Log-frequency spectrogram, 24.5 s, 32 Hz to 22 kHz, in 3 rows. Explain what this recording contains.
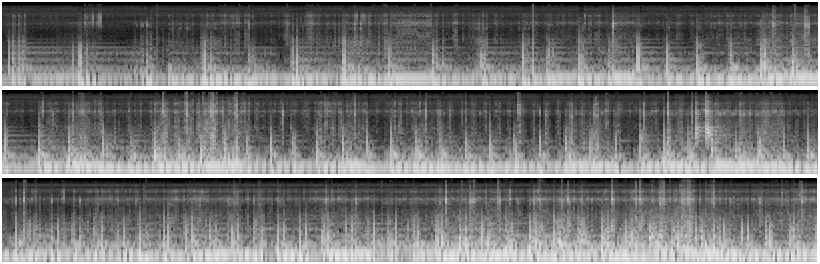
How do you record the sound of an engine big as a house. It's a lot of other sounds, like diesel generators, so the best I could do was to hold the microphone close to the enormous combustion system.You hear how the diesel engine is started with emptying a whole compressed air tank into the first strokes, then 1/4 of full speed, followed by 1/2 speed and finally economy speed, which gives the huge ship 17 knots. The propeller rotates 80 rpm. Sounds To little? In emergency situation our engine can increase to as much as 110 rpm. The engine is a 10 cylinder, long stroke, 40,000 HP Insley.
Anyone who has been working with such monster engines may have some thoughts. I would like to record the sound of the diesel engine for M/S Emma Maersk, 110,000 HP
